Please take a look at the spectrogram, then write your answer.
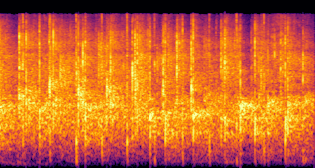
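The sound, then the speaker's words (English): An audience applauds steadily, a dense wash of many overlapping hand claps at an even, fairly loud level, with a few sharper individual claps standing out in the crowd. “So thank you for the clap.”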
